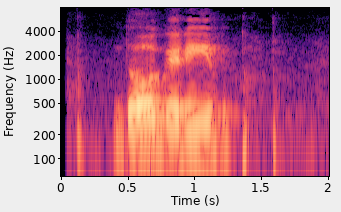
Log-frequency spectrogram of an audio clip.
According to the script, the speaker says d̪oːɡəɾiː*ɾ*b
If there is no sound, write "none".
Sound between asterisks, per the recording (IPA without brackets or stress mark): none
